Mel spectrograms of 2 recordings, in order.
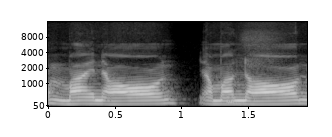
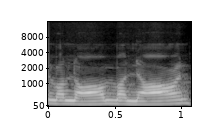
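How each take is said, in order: First: "mein Ohren" said fully, "mein" and "Ohren" both clear; careful German. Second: "mon Ohren" slurred, nasal "mon an"; local nasal blur. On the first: Teacher contrasting textbook German with local speech, careful full words. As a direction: say "mein Ohren" with every vowel sounded. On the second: Teacher imitating a native speaker in Germany, nasal slurred. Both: Shown as a demonstration. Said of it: "te dicen".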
